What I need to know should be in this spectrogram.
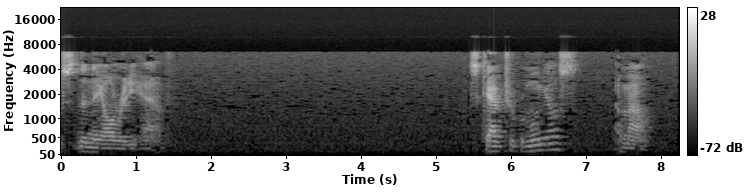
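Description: A middle-aged man speaks calmly and close by, in short phrases with pauses.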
